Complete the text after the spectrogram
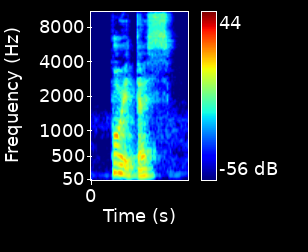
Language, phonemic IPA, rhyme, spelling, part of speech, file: French, /pɔ.e.tɛs/, -ɛs, poétesse, noun, LL-Q150 (fra)-poétesse.wav
- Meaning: feminine form of poète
